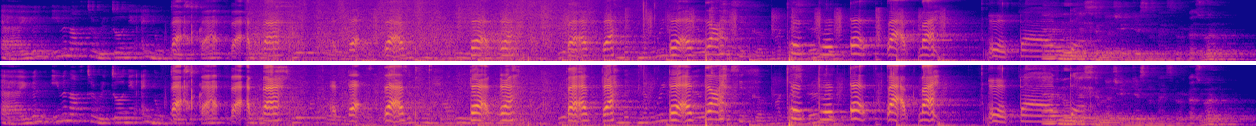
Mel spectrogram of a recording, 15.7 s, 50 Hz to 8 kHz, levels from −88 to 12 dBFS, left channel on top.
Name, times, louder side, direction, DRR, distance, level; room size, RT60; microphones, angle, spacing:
voice 1, 0.0-10.6 11.7-11.8, right 2 dB, 85° right, 8 dB, 1.4 m, -37 dB
Speech, 2.1-3.5 4.1-5.4 5.9-6.5 7.1-7.7 8.0-8.1 8.4-9.1 9.8-10.8 11.1-11.8 12.3-13.6, right 7 dB, 65° right, 0.4 m, -20 dB
sound 1, 3.0-8.5, left 4 dB, 30° left, 0.5 m, -36 dB
sound 2, 4.5-11.9, left 2 dB, 50° left, 0.8 m, -37 dB
voice 2, 12.7-15.3, right 1 dB, 35° right, 1 dB, 2.3 m, -33 dB
25.0 x 10.5 x 5.4 m, 2.2 s
head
